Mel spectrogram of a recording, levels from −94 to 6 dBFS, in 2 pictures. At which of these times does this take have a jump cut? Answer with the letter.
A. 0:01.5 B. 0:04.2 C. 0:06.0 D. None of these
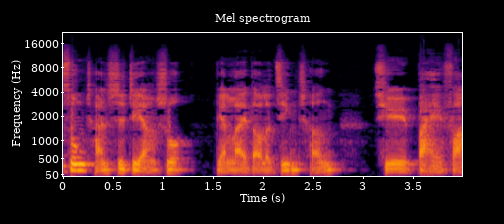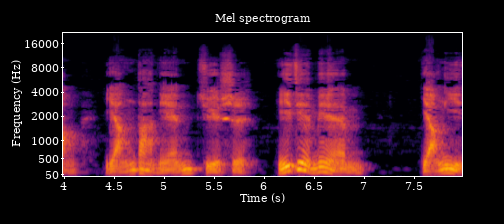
C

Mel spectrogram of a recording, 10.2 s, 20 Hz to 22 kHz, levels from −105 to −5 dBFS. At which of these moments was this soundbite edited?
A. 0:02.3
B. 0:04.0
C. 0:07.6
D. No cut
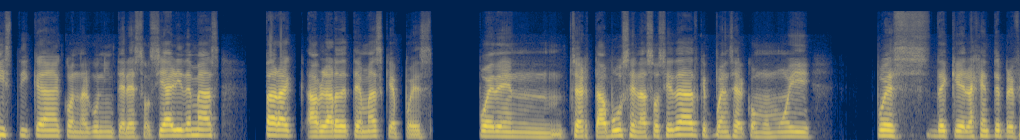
D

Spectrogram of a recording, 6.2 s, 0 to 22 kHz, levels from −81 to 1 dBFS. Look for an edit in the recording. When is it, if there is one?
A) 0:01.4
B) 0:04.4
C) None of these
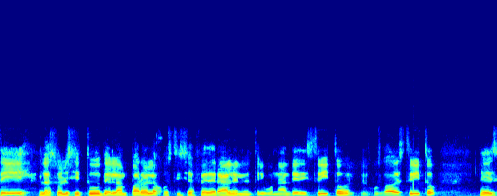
C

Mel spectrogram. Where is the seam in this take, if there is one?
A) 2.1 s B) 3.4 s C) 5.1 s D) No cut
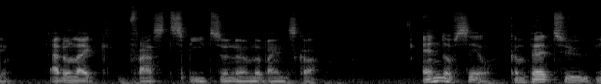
C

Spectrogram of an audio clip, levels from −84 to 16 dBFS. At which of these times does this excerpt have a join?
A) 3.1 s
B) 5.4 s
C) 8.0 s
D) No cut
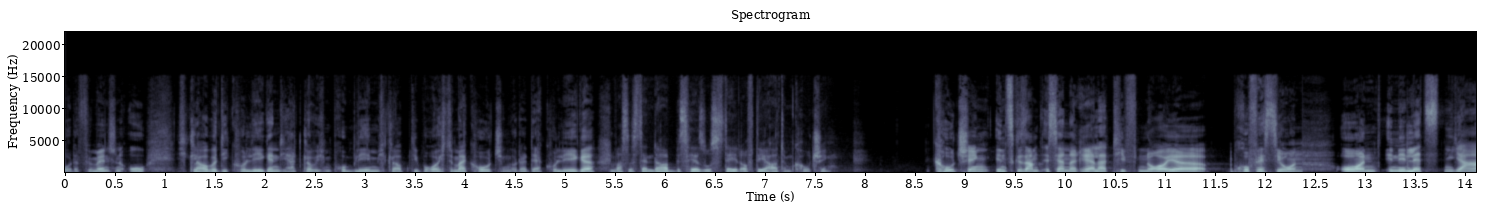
B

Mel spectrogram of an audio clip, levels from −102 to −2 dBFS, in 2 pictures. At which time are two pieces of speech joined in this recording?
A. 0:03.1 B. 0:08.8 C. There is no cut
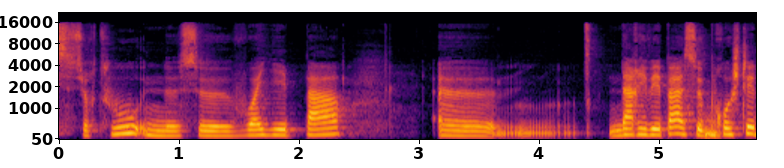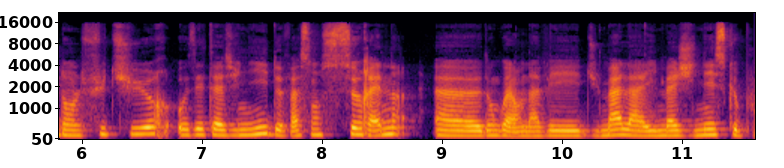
B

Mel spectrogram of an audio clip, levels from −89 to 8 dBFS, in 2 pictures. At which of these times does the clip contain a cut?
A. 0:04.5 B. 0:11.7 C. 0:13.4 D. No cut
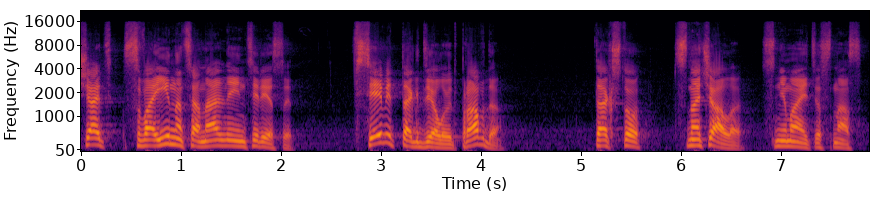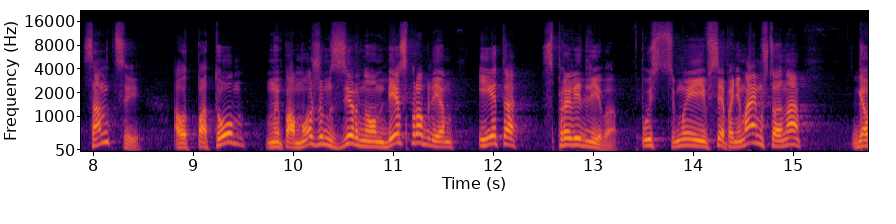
C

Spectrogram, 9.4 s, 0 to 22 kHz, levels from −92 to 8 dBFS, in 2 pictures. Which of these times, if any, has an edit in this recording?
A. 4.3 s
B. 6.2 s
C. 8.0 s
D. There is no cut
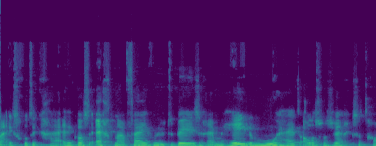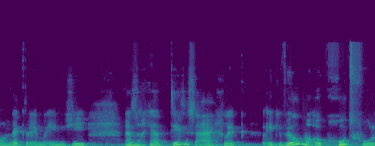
C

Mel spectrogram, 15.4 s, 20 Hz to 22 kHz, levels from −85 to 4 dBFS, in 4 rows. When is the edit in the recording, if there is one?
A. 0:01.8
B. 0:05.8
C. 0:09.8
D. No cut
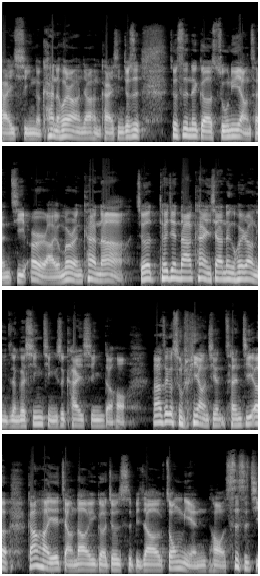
D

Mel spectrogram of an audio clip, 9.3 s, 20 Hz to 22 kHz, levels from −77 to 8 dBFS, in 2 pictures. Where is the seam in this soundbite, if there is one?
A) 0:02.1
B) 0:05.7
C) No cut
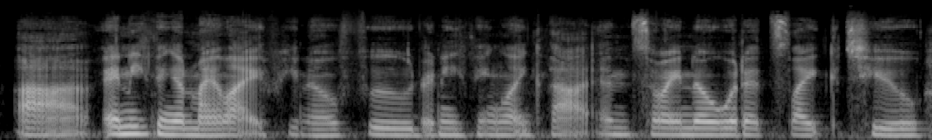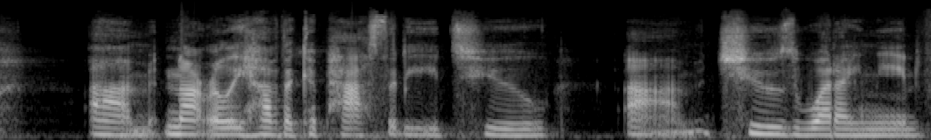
A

